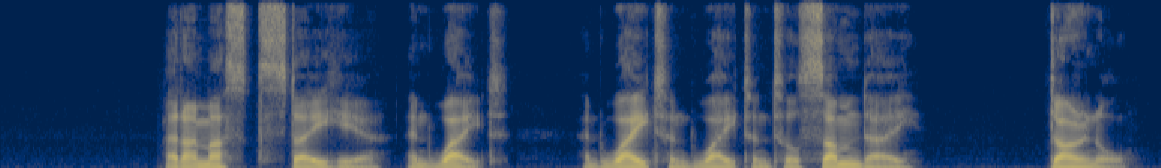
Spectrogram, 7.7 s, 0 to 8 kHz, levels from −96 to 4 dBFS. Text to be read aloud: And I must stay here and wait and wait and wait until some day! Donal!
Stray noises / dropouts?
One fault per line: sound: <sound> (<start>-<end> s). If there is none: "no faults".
no faults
